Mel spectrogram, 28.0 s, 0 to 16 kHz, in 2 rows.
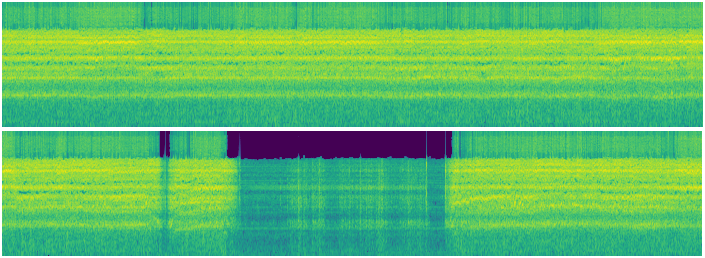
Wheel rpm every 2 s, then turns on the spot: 230, 230, 240, 230, 220, 230, 230, 220, 160, 40, 20, 110, 220, 210.
18-22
